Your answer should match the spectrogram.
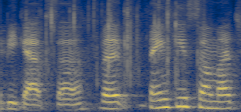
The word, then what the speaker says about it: BGAPSA: We just say BGAPSA, but thank you so much for this.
